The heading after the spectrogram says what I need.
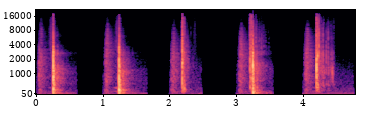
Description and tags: Melon Impacts 3
Shooting a melon with a Longbow.
Archery, arrow, arrows, bow, melon, shoot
